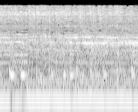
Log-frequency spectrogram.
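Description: Harmonium playing a stepping melody of held notes over a steady low hum, an instrumental passage between sung lines of a devotional bhajan.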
